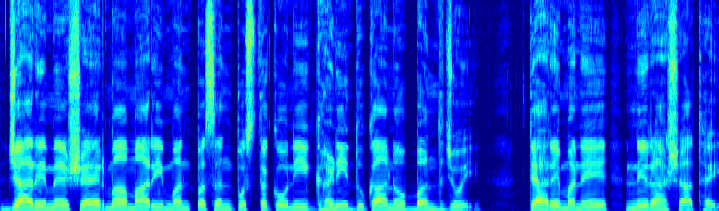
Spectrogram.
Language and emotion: Gujarati, sad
